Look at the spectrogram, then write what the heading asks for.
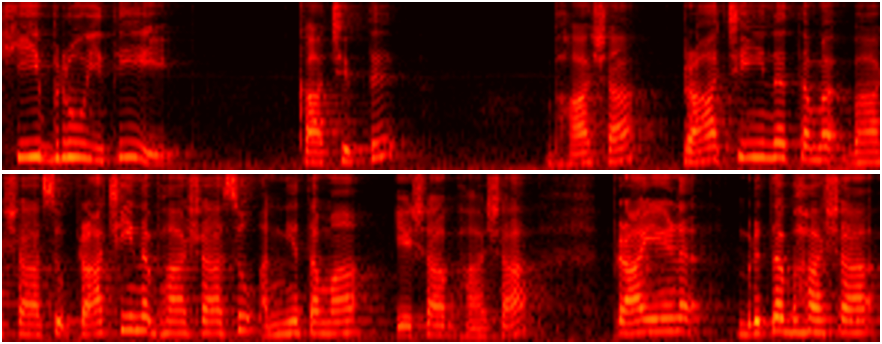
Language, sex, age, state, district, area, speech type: Sanskrit, female, 45-60, Tamil Nadu, Chennai, urban, spontaneous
